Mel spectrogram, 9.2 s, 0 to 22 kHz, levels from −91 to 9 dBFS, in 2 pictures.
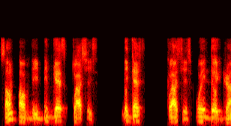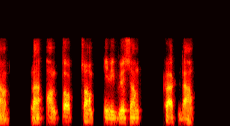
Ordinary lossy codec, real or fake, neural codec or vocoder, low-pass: none; fake; codec, 24 kHz, 1.5 kbps, HILCodec; 7.2 kHz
